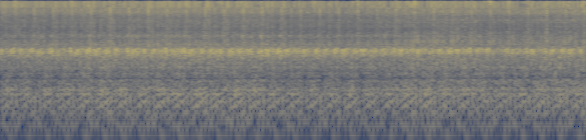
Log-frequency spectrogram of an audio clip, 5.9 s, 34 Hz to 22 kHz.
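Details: 1993 Chevrolet CK2500 6.2 diesel at idle: loud clatter with uneven, shaking beat instead of steady rhythm; rough idle with vibration, cause not determined.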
